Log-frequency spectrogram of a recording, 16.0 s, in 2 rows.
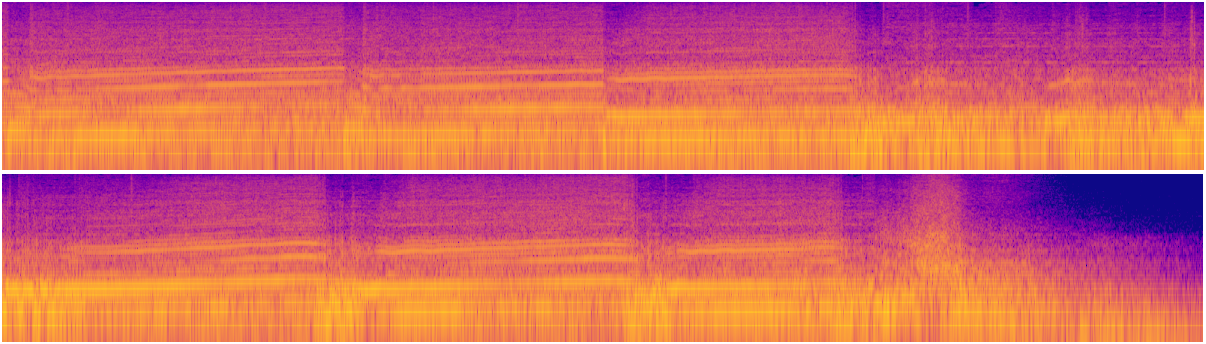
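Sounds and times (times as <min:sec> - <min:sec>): car engine accelerating: 0:00.0 - 0:15.8
short whoosh: 0:13.8 - 0:16.0.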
